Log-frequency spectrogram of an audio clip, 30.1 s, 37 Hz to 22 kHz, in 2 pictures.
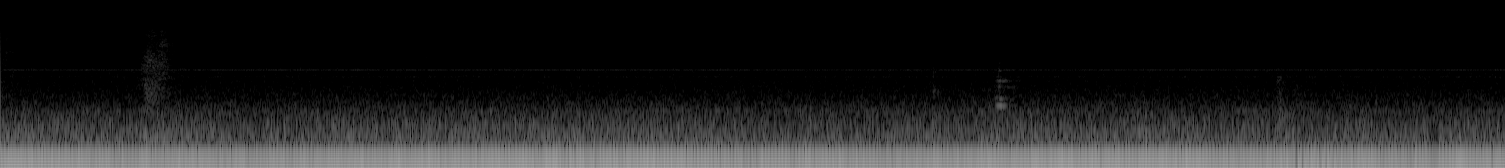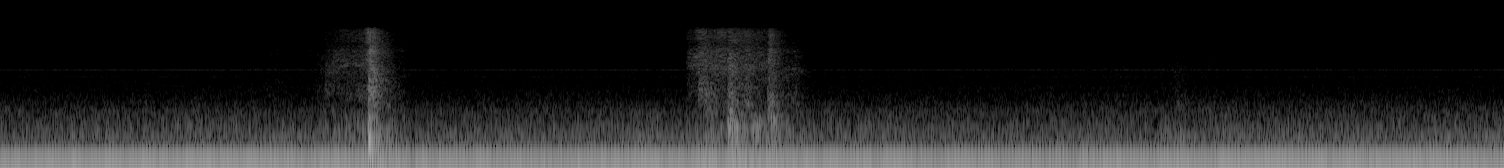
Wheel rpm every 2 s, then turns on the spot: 0, 0, 0, 0, 0, 0, 0, 0, 0, 0, 0, 0, 0, 0, 0.
none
